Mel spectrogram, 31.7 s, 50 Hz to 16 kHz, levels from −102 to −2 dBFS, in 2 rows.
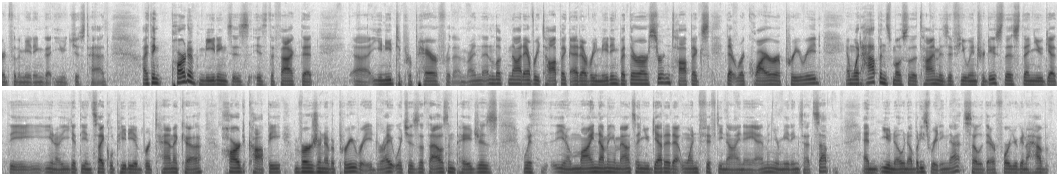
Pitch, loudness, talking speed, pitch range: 110 Hz, -30 LUFS, 205 wpm, 100-115 Hz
